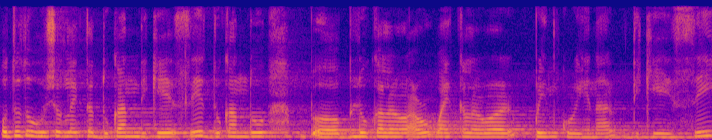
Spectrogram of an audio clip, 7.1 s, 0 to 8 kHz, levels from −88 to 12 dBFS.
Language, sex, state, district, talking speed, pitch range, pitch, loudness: Nagamese, female, Nagaland, Dimapur, 185 wpm, 210-225 Hz, 220 Hz, -17 LUFS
